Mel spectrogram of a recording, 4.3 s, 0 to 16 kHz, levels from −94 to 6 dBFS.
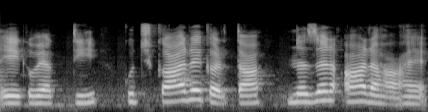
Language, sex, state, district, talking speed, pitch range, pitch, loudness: Hindi, female, Jharkhand, Garhwa, 125 wpm, 205-255 Hz, 225 Hz, -15 LUFS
